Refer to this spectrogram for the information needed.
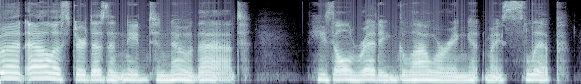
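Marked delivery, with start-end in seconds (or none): none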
